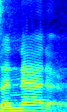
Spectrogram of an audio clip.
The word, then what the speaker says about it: annatto: It's called okay, so the American version of the way it's pronounced is annatto.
